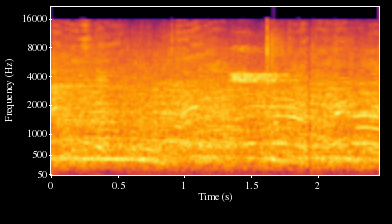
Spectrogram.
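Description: Crowd and coaches shouting in a gymnasium during a wrestling bout, many voices overlapping at once, with a brief high squeak about one and a half seconds in.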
